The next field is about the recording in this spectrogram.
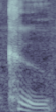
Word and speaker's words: coup: Basically, how this has been described by some is that this is a coup in European football, almost like a takeover just to make more money. – I like that you use that European word with the silent P.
